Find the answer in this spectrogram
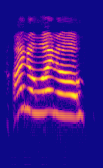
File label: "I Know I Know" M, Response, 1 boy, 10 yrs.; Talking; VoiceBox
